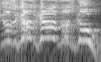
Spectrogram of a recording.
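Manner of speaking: put-on woman's voice, very high and loud. Rallying the girls to go outside, the speaker uses a high-pitched womanly voice. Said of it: "That was my womanly voice".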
